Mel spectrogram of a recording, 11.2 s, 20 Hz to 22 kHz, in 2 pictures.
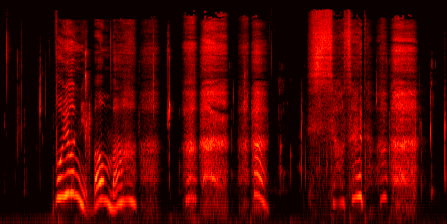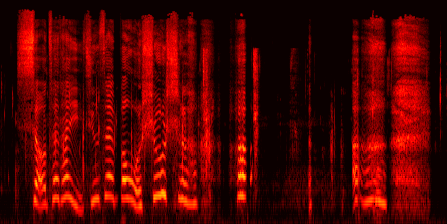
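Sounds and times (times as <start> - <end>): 
speech: 0.7 - 8.9, 10.0 - 11.1
mother panting heavily after tidying up: 1.8 - 3.3, 4.7 - 5.2, 10.1 - 11.0.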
